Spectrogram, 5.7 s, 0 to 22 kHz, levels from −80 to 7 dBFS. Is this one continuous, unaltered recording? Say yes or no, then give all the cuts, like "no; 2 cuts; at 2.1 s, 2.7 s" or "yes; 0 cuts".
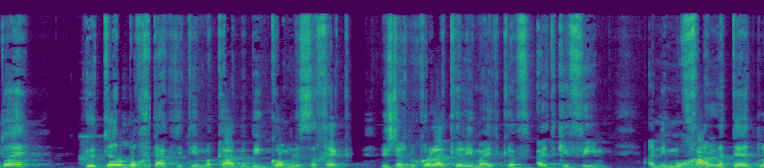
no; 1 cut; at 1.1 s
